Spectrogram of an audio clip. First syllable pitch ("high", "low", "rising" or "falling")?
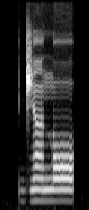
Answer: high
